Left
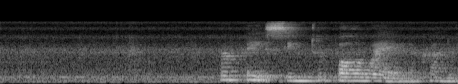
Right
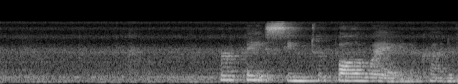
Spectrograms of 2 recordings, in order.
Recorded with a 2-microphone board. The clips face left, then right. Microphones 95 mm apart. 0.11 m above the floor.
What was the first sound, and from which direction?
A woman speaking, centre (ahead or behind).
